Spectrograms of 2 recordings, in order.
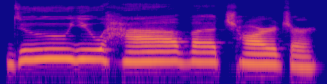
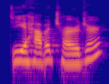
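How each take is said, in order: First: The sentence is said slowly and carefully. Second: The sentence is said quickly and naturally. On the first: "I'll say this slow one more time" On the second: "this just sounds a lot faster"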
